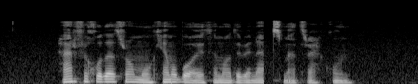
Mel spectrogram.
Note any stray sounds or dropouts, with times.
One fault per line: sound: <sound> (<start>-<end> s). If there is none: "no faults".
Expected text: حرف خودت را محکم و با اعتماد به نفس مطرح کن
sound: dropout (2.6-2.7 s)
